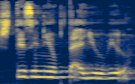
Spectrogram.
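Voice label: "xtiziniub-te yiubiu", Teotitlán del Valle Zapotec; muchas gracias ud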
